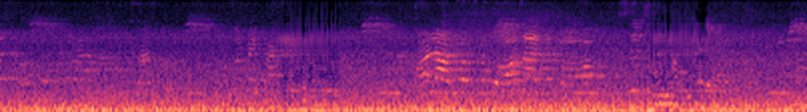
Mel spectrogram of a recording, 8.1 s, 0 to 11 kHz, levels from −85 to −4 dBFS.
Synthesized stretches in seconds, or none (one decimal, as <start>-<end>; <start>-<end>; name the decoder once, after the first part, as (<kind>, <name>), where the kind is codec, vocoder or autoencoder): 2.8-3.4 (vocoder, BigVGAN v2); 6.5-7.1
